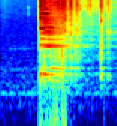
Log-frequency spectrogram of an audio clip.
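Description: Six BB pellets are dropped into a container. They land in a sudden cluster of bright metallic clinks that rattle and fade, and a few fainter clinks follow a moment later.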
